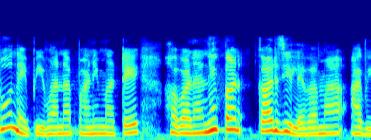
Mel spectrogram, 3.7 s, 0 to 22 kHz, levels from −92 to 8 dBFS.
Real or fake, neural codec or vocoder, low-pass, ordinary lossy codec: fake; codec, 16 kHz, 4 kbps, X-Codec, HuBERT features, trained on LibriSpeech; none; none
